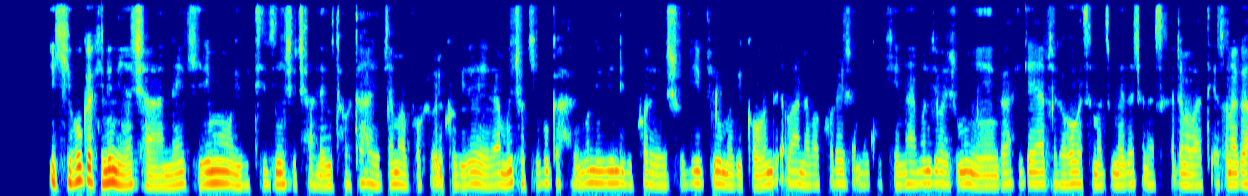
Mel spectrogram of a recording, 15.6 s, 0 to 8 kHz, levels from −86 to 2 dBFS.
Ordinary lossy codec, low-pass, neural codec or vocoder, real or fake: AAC, 32 kbps; 7.2 kHz; none; real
